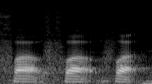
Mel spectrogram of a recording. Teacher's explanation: ya bukan Pak tapi juga bukan bibir ketemu bibir Fafa ya tapi yang bertemu adalah gigi atas kita gigi seri bertemu dengan bibir bagian bawah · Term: huruf Fa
